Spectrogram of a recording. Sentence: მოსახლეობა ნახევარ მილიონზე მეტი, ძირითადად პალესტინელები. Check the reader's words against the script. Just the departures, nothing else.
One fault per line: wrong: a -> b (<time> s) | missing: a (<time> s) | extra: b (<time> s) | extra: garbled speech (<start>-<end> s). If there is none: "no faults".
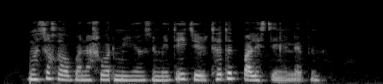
no faults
